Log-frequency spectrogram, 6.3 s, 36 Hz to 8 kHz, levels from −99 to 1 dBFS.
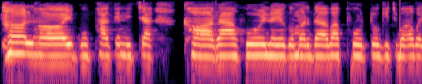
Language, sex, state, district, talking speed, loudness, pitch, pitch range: Hindi, female, Bihar, Sitamarhi, 125 wpm, -14 LUFS, 230 Hz, 220-235 Hz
